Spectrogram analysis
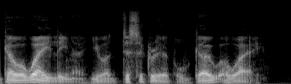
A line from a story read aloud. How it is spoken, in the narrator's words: She then hit the table sharply and said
